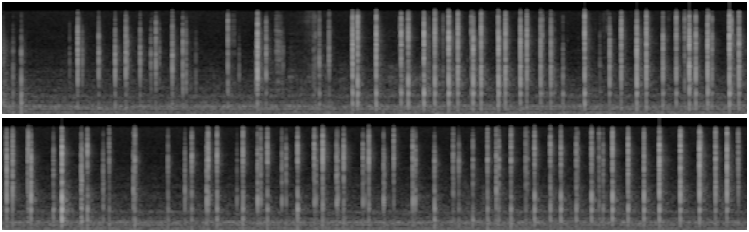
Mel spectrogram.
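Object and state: Plastic tablet back tapped with nails.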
